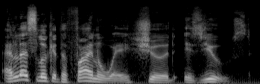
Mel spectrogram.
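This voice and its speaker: Animated man teaching English. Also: on the low side, normal speed, no echo, clean studio sound. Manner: didactic, clearly enunciated. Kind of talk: scripted educational narration.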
